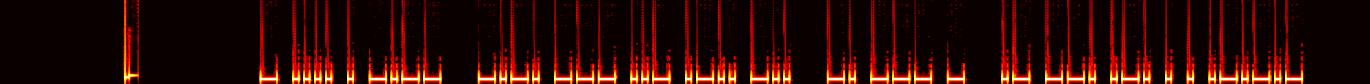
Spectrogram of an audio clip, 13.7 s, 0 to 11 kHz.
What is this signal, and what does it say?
Morse code, heard as a keyed tone, about 22 wpm, 700 Hz. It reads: THEY COULD NOT AGREE.
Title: Sentences from Top 1100 Words 22wpm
